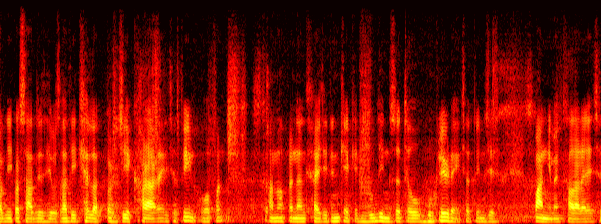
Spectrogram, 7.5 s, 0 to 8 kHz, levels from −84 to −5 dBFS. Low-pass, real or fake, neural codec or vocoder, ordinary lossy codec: none; fake; codec, 16 kHz, 0.8 kbps, ZipCodec; none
